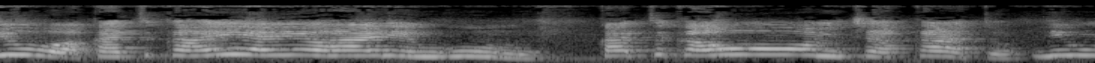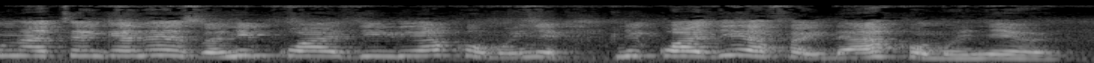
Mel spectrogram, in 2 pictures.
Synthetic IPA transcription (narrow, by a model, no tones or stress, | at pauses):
uakati̥kahijɔhijɔhaliŋɡumu | katikahuɔm̩t͡ʃakatɔniunatɛŋɡɛnɛzanikwaːʄilijakɔmwɛɲɛnikwaʄiliafaiɗajakɔmwɛɲɛwɛ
